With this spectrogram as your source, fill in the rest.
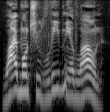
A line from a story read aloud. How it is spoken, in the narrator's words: shouted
